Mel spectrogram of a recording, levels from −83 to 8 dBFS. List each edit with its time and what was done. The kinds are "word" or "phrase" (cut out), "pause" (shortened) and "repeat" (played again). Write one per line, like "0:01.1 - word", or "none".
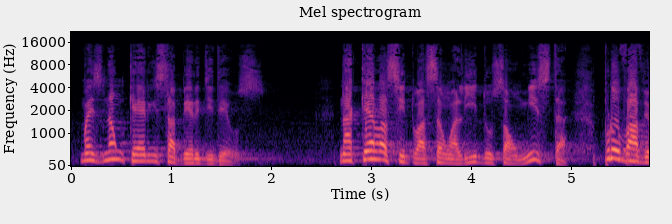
none

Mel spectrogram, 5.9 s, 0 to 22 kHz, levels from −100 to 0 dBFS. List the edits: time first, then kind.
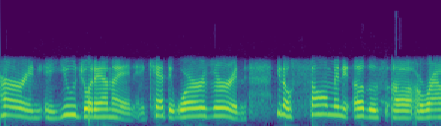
none

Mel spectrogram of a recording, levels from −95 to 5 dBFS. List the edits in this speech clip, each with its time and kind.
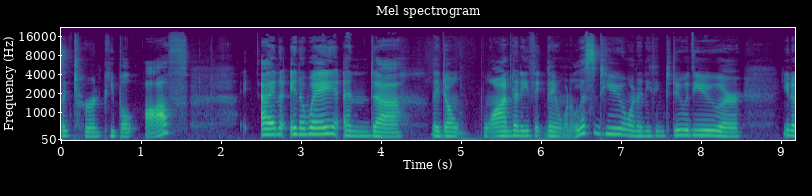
none

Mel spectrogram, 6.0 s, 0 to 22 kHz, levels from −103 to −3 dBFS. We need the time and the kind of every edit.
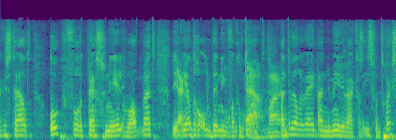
0:01.8 - word
0:03.5 - word
0:04.3 - word
0:04.7 - word

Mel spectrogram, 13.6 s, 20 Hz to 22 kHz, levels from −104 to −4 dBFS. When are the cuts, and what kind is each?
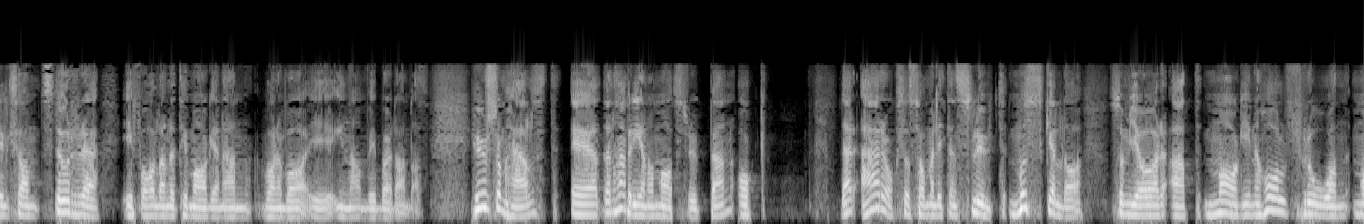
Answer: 0:06.3 - phrase

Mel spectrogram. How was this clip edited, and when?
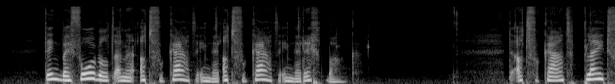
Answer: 0:02.2 - repeat

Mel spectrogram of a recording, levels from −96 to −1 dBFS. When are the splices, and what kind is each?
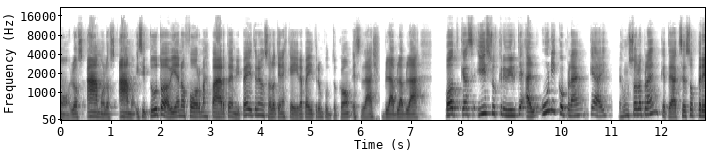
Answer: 0:06.4 - pause

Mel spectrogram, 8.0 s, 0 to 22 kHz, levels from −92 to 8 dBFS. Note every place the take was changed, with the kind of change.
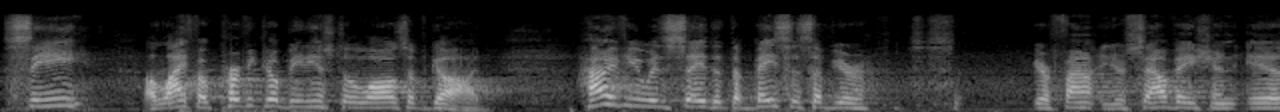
none

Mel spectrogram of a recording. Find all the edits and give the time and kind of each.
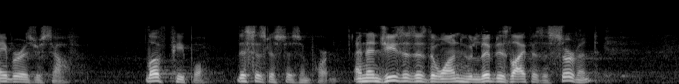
0:02.2 - pause
0:02.6 - word
0:03.4 - pause

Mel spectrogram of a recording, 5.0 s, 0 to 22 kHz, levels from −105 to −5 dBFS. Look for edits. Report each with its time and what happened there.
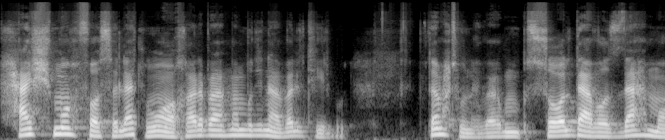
0:01.0 - word
0:03.4 - phrase

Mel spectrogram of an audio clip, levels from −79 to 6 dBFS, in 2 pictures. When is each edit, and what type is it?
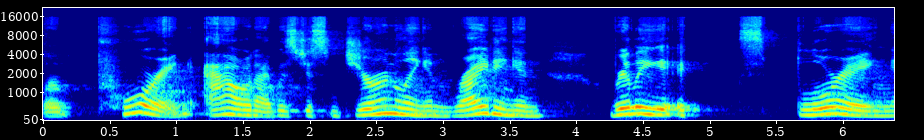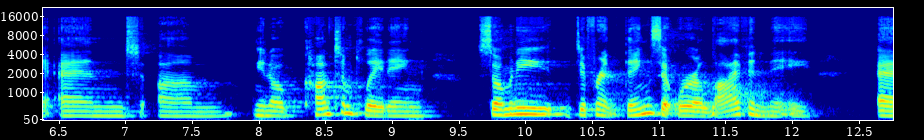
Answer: none

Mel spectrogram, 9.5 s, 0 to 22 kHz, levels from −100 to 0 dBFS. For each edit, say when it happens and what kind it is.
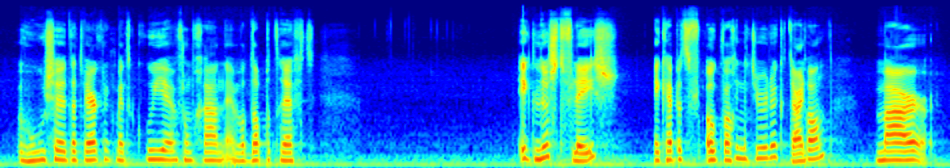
0:01.8 - word
0:05.1 - word
0:07.3 - word
0:08.1 - word

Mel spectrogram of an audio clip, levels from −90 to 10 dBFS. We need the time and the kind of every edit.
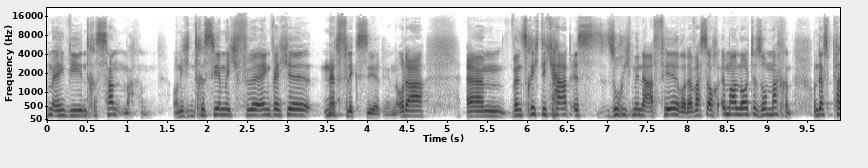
0:01.4 - pause

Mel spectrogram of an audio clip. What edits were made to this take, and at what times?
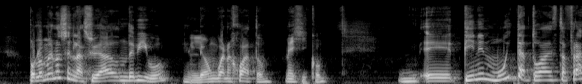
none

